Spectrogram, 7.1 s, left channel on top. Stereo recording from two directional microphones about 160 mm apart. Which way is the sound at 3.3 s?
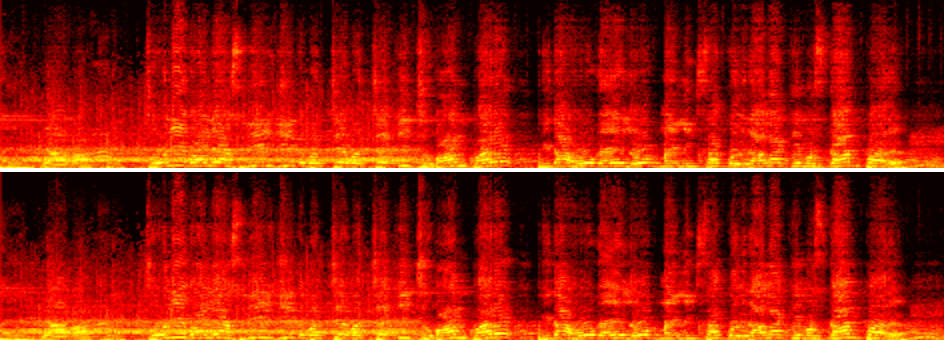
20° right (ahead or behind).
